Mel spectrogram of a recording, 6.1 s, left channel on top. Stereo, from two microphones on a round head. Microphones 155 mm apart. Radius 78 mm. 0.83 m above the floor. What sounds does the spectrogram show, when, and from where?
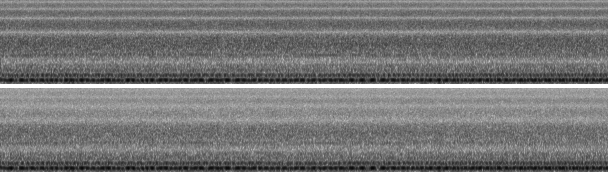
0.0 s a drone: 65° left (ahead or behind); by 6.1 s 60° left (ahead or behind)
